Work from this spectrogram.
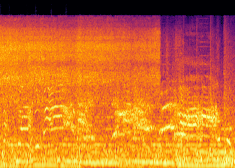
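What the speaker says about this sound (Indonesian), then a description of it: "Ternyata sang manajer tidak mampu menahan rasa sakit dan berteriak" A man yells and screams in pain in loud, strained bursts, several cries rising and breaking over a roaring background, with no clear speech.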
